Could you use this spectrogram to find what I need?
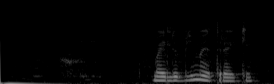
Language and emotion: Russian, neutral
